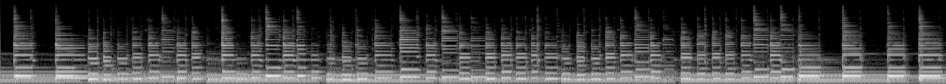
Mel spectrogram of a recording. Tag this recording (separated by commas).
Plucked string instrument, Guitar, Music, Acoustic guitar, Musical instrument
